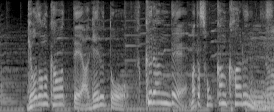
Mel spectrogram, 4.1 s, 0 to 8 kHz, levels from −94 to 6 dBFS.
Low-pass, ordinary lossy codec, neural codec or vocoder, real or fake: none; none; none; real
